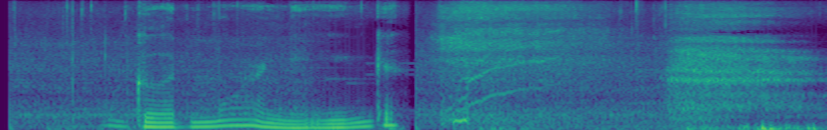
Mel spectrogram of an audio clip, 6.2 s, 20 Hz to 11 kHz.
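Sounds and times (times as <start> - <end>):
speech: 0.8 - 3.2
deep inhale through the nose: 3.3 - 6.1.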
